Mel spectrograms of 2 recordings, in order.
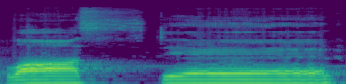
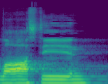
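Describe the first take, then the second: First: The voice sounds relaxed and unclenched. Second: The voice sounds tense and clenched. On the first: The speaker calls it right. "I had to unclench, like really consciously go like" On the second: The speaker calls it wrong.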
